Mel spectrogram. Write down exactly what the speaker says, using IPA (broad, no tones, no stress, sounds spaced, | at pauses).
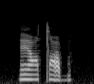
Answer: ɛ j tˤ a b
